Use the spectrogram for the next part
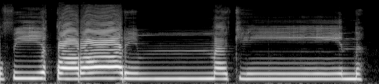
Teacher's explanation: کلمت قرار میں یہاں حرف القاف ہے. قاف کو ہم زبان کی جڑ اور تالو کے نرم حصے سے ادا کریں گے، جو کہ قاف حروف التفخیم میں سے بھی ہے، تو ہم قاف کو بھاری آواز میں پڑھیں گے.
